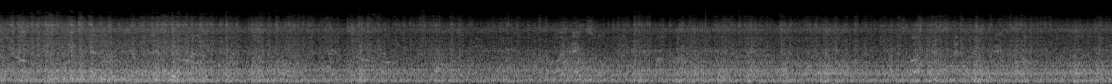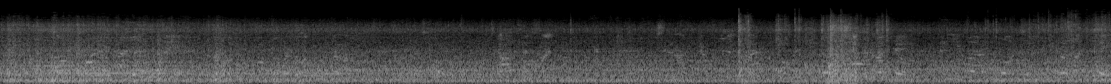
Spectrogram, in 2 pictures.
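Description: Inside a Volvo B10BLE single-deck bus running at speed: steady engine drone and road noise, with a few short rattles near the end.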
